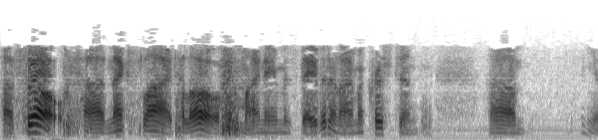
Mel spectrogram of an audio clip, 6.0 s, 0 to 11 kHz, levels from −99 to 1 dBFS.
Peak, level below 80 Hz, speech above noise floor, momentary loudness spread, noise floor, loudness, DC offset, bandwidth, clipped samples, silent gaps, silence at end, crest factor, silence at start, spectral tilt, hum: 0 dBFS; -64 dBFS; 39 dB; 17 LU; -57 dBFS; -18 LUFS; under 0.1%; 4.1 kHz; under 0.1%; none; 0 s; 18 dB; 0 s; -9 dB/octave; 60 Hz at -60 dBFS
